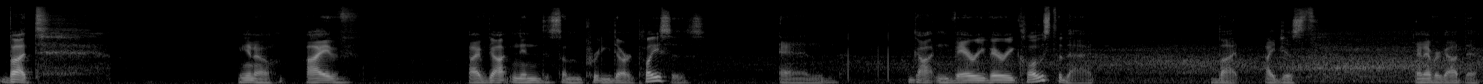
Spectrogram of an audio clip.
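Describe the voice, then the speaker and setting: A man playing a kindly older neighbor in an ASMR roleplay, reflective and candid, talking in a halting, conversational way and repeating his phrases. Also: low voice, fairly bright tone, slight background noise. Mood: somber, candid.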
